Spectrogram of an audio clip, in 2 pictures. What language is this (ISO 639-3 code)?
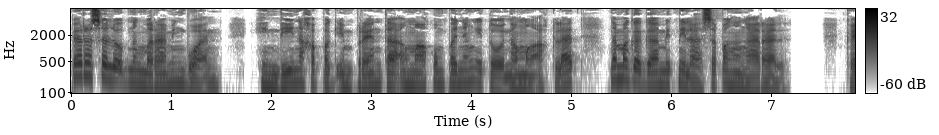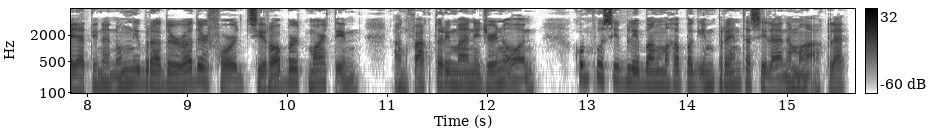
fil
